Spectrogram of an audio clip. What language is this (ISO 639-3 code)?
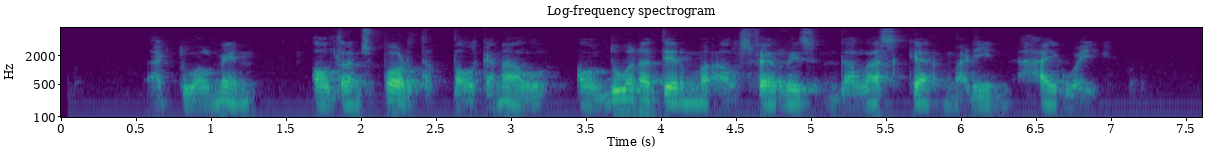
cat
